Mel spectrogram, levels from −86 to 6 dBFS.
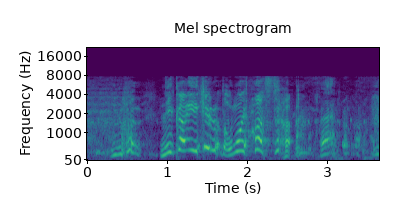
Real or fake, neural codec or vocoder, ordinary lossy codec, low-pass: fake; codec, 16 kHz, 16 kbps, FunCodec, trained on LibriTTS, 50 frames a second; none; none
